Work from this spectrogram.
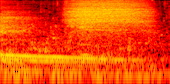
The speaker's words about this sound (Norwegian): Pust sammen med meg nå. Pust inn. En gang til. Helt inn.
